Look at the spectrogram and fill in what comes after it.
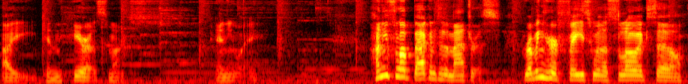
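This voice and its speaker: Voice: medium pitch, big pitch swings, measured pace, pauses often, sharp tone, soft background music. A Twitch streamer casually reading a visual novel aloud, swearing and laughing between lines. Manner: crude and swearing, laughs often; reads narration aloud, breaks off to joke.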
